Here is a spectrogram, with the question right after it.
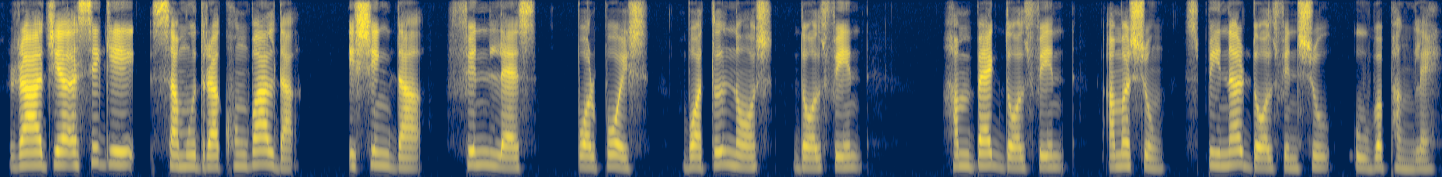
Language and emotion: Manipuri, neutral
